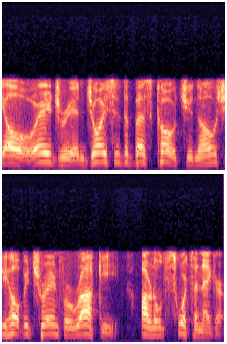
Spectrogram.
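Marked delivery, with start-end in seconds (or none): 0.0-4.3 put-on slurred tough-guy voice, quieter. Endorsing a coach as a celebrity: Sylvester Stallone impression. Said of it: "Sylvester Stallone".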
